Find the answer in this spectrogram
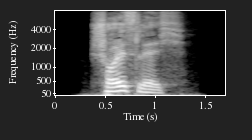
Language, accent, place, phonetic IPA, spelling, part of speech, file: German, Germany, Berlin, [ˈʃɔʏ̯slɪç], scheußlich, adjective, De-scheußlich.ogg
- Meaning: hideous, atrocious, abominable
